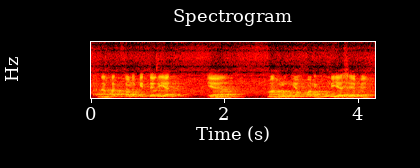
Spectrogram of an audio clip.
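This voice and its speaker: A man with a fairly high pitch and fairly even intonation speaks at normal speed, teaching a live Islamic study group. He asks the audience questions and lets them answer, and he chants Arabic phrases in a sing-song. The recording has background noise and a dull, echoey sound, with his voice distant.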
